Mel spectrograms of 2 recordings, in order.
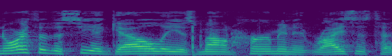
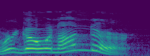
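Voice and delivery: higher and louder, a sudden alarmed call; panicked cry; 8 semitones higher, 8 dB louder than usual. Retold or imitated. Preacher echoing the sinking disciples, high loud alarm. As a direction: blurt it like the boat is sinking.

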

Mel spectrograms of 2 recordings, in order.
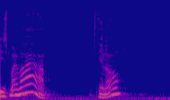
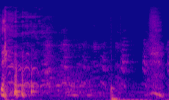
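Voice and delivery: high, breathless, silent laugh; preacher cracking up at his own story, breathless laugh; breathy laugh; 4 dB quieter than usual. Real, not acted. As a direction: let the laugh escape in air.

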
